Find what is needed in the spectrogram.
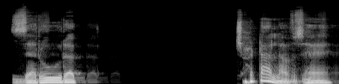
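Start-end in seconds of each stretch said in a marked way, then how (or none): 0.1-0.9 ضرورت starting with "za", "za-roo-rat"; correct pronunciation. Shown as a demonstration. Teacher giving viewers the model, correct pronunciation. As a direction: say ضرورت as zaroorat. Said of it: "ذہن نشین کر لیجئے".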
